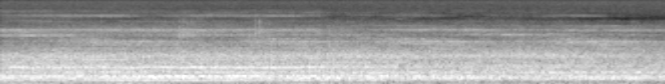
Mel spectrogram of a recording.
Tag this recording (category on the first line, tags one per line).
Sound effects > Vehicles
tramway
transportation
vehicle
